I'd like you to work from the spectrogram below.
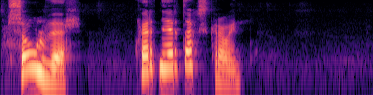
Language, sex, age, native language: Icelandic, female, 30-39, Icelandic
